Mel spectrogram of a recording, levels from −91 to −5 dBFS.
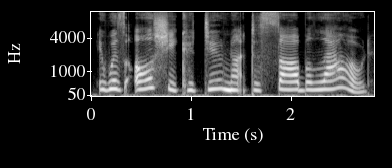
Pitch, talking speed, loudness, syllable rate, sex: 285 Hz, 210 wpm, -17 LUFS, 4.2 syllables/s, female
